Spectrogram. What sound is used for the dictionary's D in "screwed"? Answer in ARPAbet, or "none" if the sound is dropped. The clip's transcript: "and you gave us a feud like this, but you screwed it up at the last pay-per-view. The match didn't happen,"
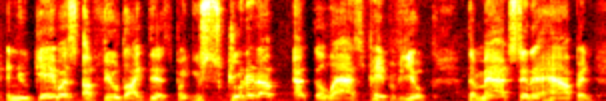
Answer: D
